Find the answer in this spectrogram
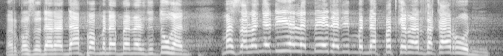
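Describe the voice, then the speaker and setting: A man with a high voice and a Manado Malay accent preaches a sermon. He is an animated storyteller who keeps calling out to the congregation. His voice rings with a long echo from the church hall. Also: fast talker. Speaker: pastor.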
